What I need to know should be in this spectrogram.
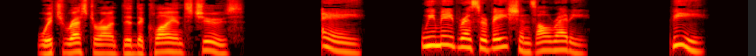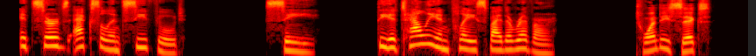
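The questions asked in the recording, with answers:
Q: Which restaurant did the clients choose?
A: C: The Italian place by the river.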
